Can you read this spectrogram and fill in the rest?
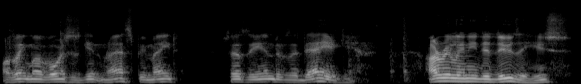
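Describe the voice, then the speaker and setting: A man doing live-stream shout-outs in a theatrical, playful pirate drawl with a put-on pirate English accent. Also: medium pitch, moderate pace. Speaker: impressionist streamer.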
